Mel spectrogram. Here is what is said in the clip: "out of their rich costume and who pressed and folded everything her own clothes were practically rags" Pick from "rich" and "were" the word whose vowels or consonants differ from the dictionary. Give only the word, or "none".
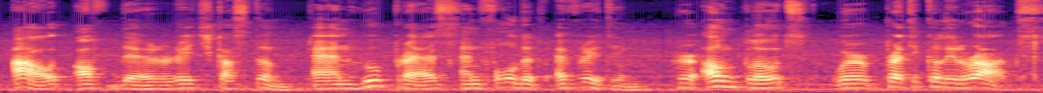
none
